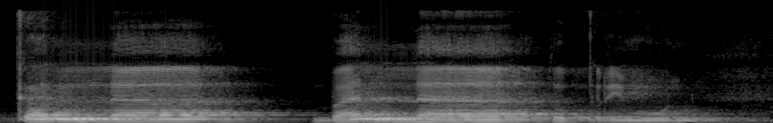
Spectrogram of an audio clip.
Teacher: کلا بل لا تکرمون، کلا میں کاف باریک کے لام سے ملانا، لا الف مدہ ہے۔ بلا میں دونوں لاموں کا ادغام ہوا ہے، ادغام مثلین ہے، لا الف مدہ ہے، 2 حرکات لمبا ہے۔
